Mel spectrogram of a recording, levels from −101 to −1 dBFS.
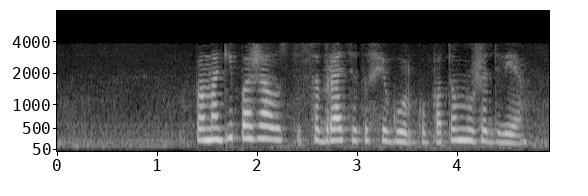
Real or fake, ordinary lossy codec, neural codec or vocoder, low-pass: fake; AAC, 16 kbps; codec, 16 kHz, 2 kbps, X-Codec, WavLM features, trained on Multilingual LibriSpeech; 7.2 kHz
